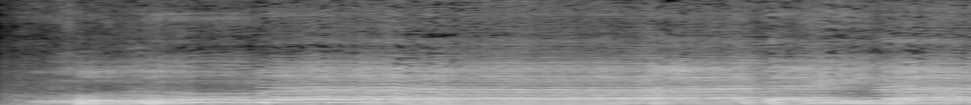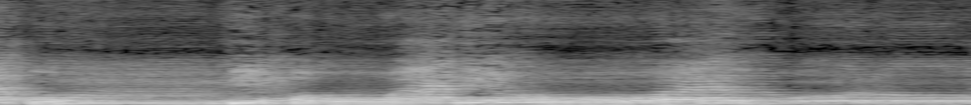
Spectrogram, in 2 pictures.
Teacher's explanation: Ada kum ketemu ba itu dengung. Kemudian quwwa itu cukup 2 ketukan.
